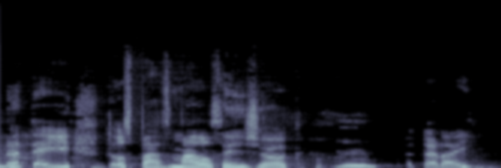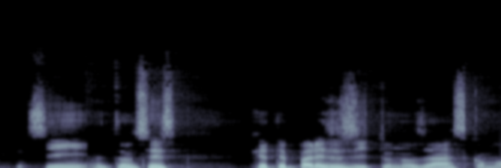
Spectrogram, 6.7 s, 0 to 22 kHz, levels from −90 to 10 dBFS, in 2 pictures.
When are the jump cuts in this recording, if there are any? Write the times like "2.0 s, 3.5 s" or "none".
3.9 s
